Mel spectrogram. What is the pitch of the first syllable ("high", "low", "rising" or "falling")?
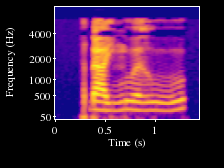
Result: low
